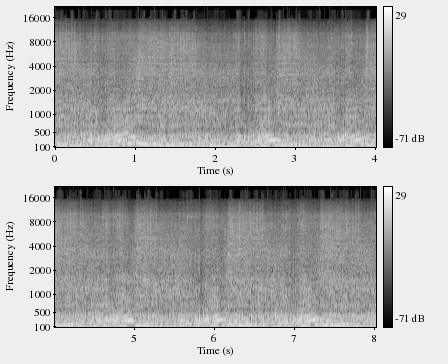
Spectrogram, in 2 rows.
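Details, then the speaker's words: Air-cooled VW engine in a Baja buggy, about 130 hp naturally aspirated, roughly 10-12:1 compression, timing set to about 28°, race fuel planned: repeated quick blips rising and falling cleanly with a crisp exhaust and free revs, normal revving. "what's that sound like that sounds like 130 horse baby VW power naturally aspirated 10 and 1 12 to compression to one"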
